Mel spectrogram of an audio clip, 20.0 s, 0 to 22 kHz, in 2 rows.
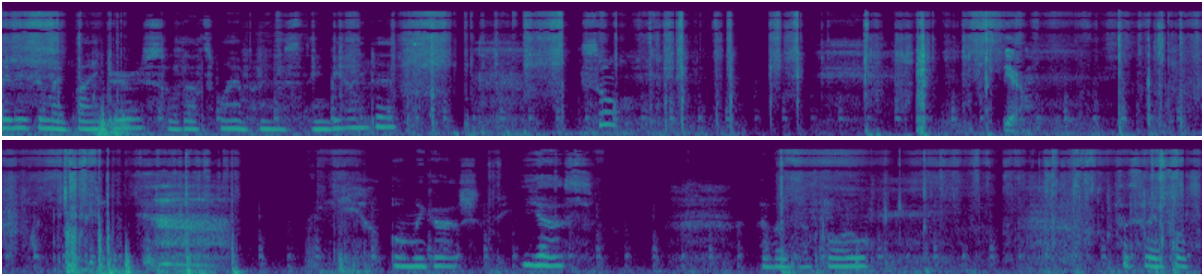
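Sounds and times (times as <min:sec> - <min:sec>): paper and cards rustling: 0:00.0 - 0:08.6, 0:09.2 - 0:12.0, 0:16.4 - 0:20.0.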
